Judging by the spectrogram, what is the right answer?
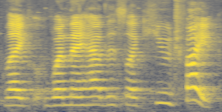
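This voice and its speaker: A young woman co-hosting a casual chat with a bright, forceful voice at a middle pitch. She chimes in with short, dry remarks. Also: a little slow. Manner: brief, dry interjections. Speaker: co-host.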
